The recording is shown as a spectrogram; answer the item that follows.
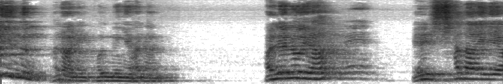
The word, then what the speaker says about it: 엘샤다이: 엘샤다이의 하나님이란 말, 엘사다이라고도 합니다. 강한 발음은 히브리 원문의 엘사다이, 그것은 전능하신 하나님.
